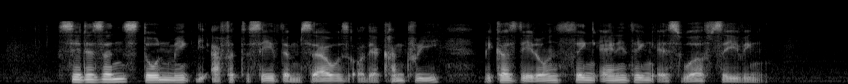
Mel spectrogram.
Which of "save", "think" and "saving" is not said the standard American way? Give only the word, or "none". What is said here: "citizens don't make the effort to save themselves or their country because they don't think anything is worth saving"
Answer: none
